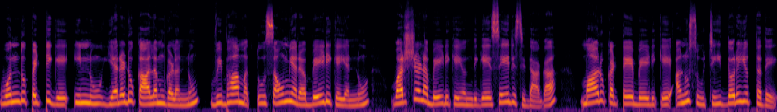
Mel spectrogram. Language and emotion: Kannada, neutral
